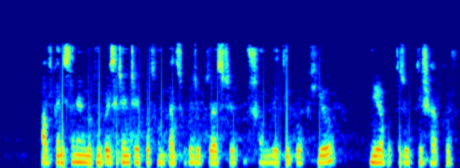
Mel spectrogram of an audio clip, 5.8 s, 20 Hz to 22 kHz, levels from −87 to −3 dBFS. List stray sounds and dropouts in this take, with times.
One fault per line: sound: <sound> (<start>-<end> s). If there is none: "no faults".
no faults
